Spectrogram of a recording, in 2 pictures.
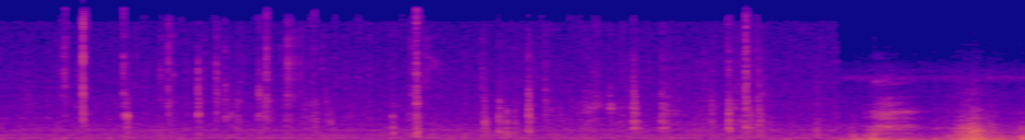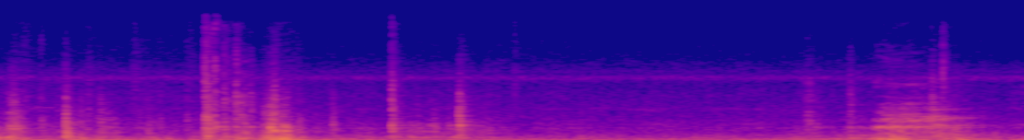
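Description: Light, quick ticks and clicks of stiff wire and cable being handled. About four seconds in these give way to louder, scattered knocks and rustling as a cable is fed through a boat's dash console and the hand bumps the console panel.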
